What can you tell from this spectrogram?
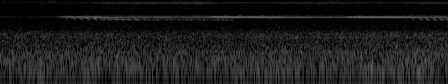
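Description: Faint crickets trilling in a high, steady tone that swells slightly twice: night-time cricket ambience.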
